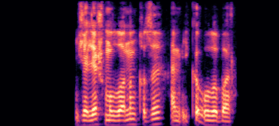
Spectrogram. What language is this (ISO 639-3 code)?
tat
